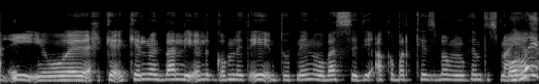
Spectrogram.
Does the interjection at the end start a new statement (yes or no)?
yes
